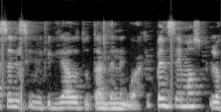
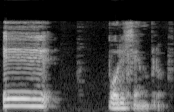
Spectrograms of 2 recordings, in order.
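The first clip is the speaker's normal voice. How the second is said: ordinary talk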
